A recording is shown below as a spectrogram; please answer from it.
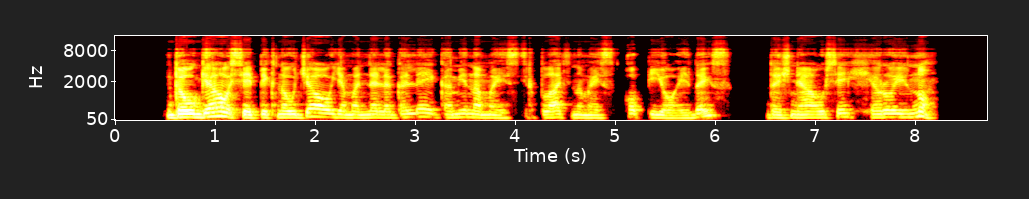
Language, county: Lithuanian, Klaipėda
